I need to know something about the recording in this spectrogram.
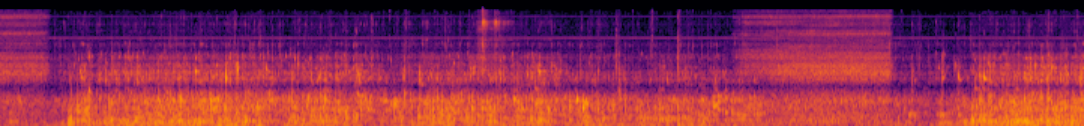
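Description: Scuba diver breathing through a regulator underwater: a brief hiss of inhalation, then several seconds of bubbling exhaust as the diver breathes out, a second hissing inhalation near the end, and bubbling starting again.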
